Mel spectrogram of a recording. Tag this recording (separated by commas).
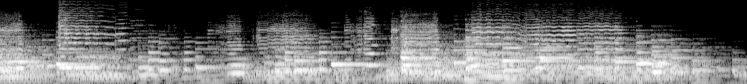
fiddle, Music, Musical instrument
